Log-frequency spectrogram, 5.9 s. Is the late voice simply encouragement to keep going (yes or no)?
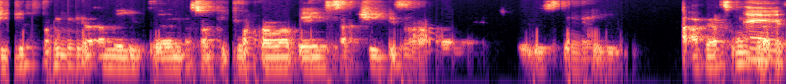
yes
